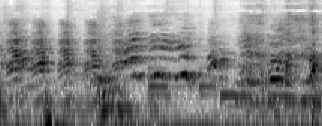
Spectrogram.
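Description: Several women laughing hard together in fits of giggles and snickers.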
